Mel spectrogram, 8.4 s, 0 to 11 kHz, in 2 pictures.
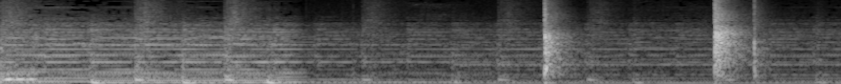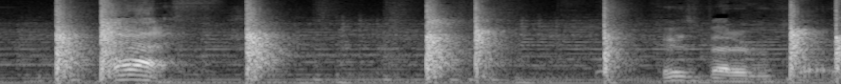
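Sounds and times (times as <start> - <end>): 
people clapping along to a song: 2.7 - 3.0, 3.6 - 3.9, 4.5 - 7.4, 8.1 - 8.4
speech: 7.5 - 8.4.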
